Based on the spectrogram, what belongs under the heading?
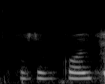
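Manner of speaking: ordinary talk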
